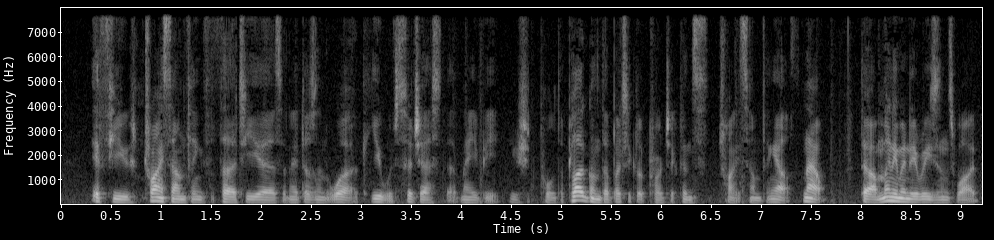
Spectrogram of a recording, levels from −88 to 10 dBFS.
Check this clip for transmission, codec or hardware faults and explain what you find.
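No transmission, codec or hardware faults are present in the speech, which carries the ordinary marks of call microphone processing: a high-pass filter trimming the lowest bass and no content above 8 kHz.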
